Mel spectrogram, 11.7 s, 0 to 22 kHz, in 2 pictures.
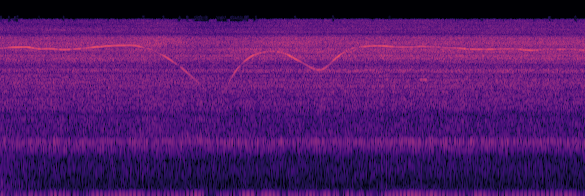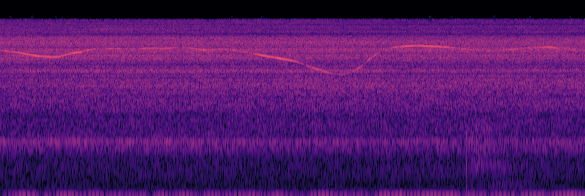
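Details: Continuous high-pitched whine of a high-speed dental drill cutting through the contact area of upper molar (tooth #2) with old amalgam filling, decay and crack, under rubber dam; brief pitch dips as bur meets tooth, steady hiss.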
